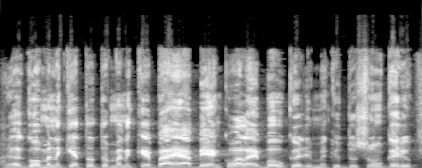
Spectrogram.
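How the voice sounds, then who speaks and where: A man's voice: high voice, a little fast, noisy background. A man telling jokes on stage as a stand-up comedian, acting out the people in his stories. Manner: animated storyteller, acts out quoted characters. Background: audience laughter.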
